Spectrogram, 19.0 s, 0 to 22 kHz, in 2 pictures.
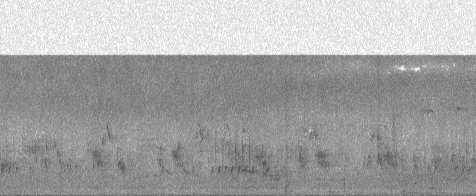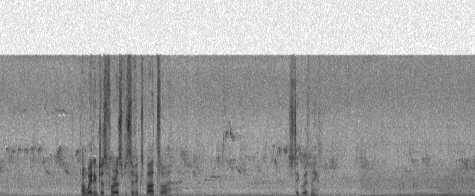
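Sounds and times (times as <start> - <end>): distant street traffic rumble: 0.0 - 19.0
songbirds chirping: 0.0 - 19.0.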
